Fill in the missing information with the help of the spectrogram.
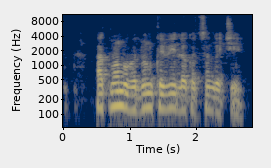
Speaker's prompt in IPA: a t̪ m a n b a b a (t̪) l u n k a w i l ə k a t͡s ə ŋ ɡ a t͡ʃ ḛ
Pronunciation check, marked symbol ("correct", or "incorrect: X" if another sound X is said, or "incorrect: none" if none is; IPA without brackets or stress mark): incorrect: d̪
